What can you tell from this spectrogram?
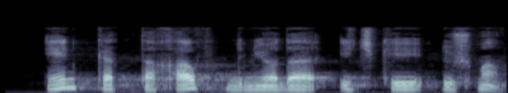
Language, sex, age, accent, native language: Uzbek, male, 25-34, Samarqand, Uzbek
